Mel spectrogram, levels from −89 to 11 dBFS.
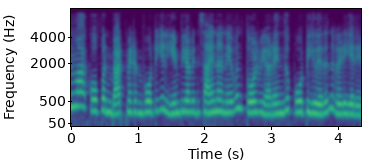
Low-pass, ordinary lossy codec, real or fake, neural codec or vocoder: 7.2 kHz; none; fake; codec, 16 kHz, 0.5 kbps, X-Codec, HuBERT features, trained on LibriSpeech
